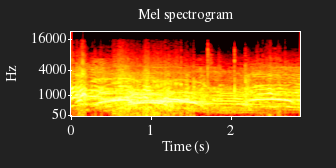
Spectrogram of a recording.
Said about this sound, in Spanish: Griten. Ahora griten los que le dieron la contraseña del celular a su vieja.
